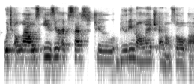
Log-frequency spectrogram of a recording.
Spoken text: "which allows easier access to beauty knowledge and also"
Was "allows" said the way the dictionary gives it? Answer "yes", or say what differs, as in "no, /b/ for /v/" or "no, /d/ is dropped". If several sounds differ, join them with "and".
yes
